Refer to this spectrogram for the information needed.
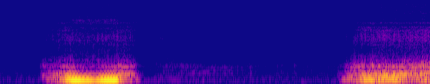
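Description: Loud, low, rattling snores on the in-breath, separated by quiet out-breaths: snoring.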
